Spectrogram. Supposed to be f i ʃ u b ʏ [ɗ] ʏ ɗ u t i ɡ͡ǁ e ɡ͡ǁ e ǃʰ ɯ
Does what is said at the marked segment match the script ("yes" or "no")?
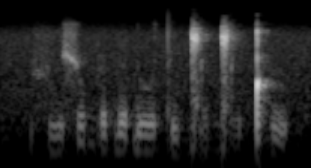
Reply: yes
